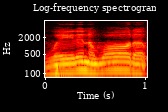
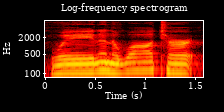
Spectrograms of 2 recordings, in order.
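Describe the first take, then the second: First: Water ends with a soft da sound. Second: Water ends with a clear t and r.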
